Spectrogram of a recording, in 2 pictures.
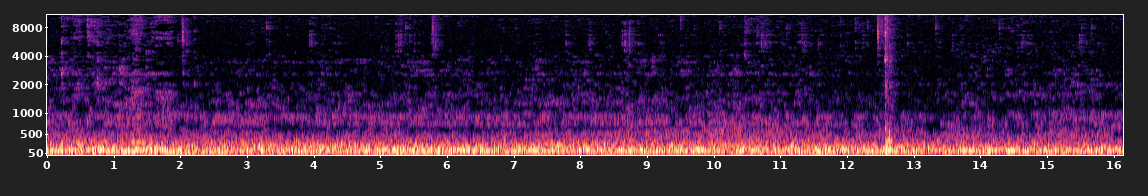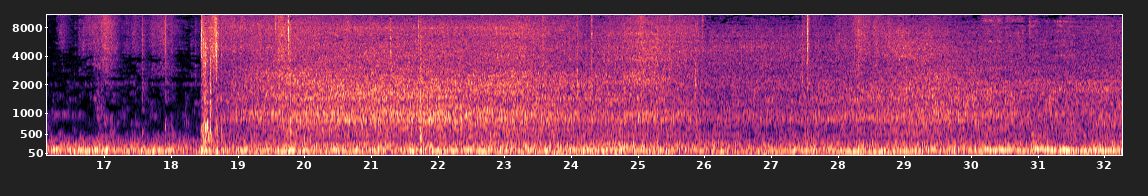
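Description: Steady low rumble of a car's engine and tyres heard from inside the cabin while driving on an expressway. A little past halfway a loud rushing hiss of wind and road noise comes in suddenly and stays.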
